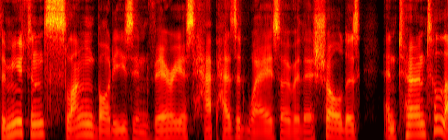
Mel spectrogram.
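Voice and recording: Lively intonation throughout, reading aloud in a natural voice.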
